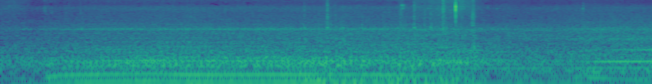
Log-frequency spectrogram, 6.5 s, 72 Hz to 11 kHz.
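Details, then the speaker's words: 2004 Chevy Tahoe driving: road drone with a whine that builds with speed, faint at 25 mph and louder toward 35-40, present on throttle and gone off throttle. Suspected worn front differential ring, pinion and bearing; front diff being replaced. "so I think it's the front differential sounds like the ring and pinion gear and bearing whenever I give it gas it starts blinding when I let off it quits around 40"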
